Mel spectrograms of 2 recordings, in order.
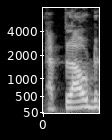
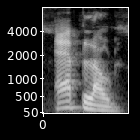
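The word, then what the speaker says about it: applaud: अगर बात करें इसकी अप्रूव, आप इसको अप्रूव पढ़ते हैं, अप्लाउड इसको पढ़िए, अप्लाउड नहीं, एप्लाउड, ऐप से, तो याद भी हो जाएगी आपकी स्पेलिंग अप्लाउड।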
